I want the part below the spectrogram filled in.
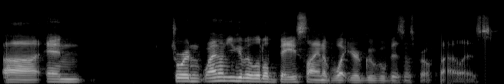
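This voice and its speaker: A man's voice: mid-range voice, animated, fast, fairly bright tone. A man hosting a casual marketing podcast, joking and emphatic as he talks. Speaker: podcast host.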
